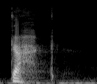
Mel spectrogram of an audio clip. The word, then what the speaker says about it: كعك: And by the way, كعك in Masri is pronounced كحك. So the عين becomes ح in Masri.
